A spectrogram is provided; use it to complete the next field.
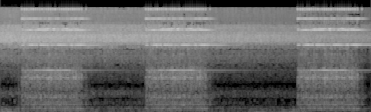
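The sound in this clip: A telephone rings in three separate bursts, each a bright, buzzing electronic trill with short silent gaps between them and no voices.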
